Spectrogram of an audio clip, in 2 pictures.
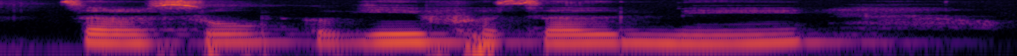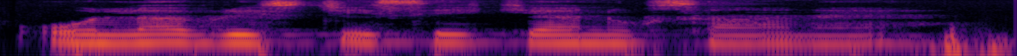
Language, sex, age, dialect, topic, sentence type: Hindi, female, 25-30, Marwari Dhudhari, agriculture, question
